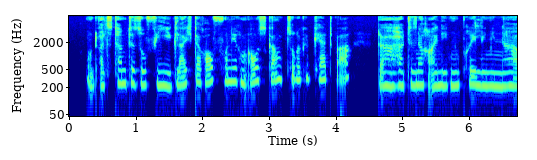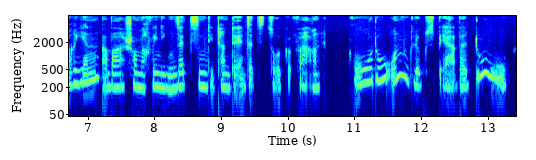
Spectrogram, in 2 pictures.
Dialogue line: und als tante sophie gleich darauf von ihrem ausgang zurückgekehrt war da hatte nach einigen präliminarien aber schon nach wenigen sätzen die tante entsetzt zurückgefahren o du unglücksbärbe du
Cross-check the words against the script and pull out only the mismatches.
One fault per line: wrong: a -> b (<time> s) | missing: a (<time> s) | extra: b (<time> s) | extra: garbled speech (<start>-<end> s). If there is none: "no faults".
no faults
